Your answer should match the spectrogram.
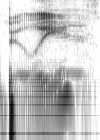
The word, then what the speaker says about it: Bin: I don't think it's Son. It's got to be more than just a Son, like S. It's pronounced Billy.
